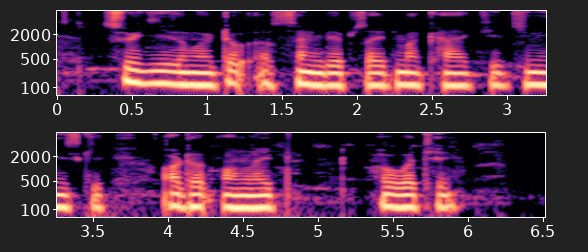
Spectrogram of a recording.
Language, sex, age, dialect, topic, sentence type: Chhattisgarhi, male, 18-24, Western/Budati/Khatahi, agriculture, statement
